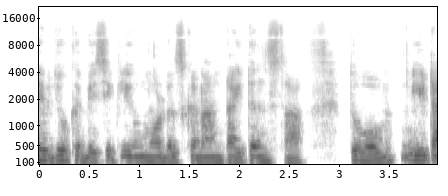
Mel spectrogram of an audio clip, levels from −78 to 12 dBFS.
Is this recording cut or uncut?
uncut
